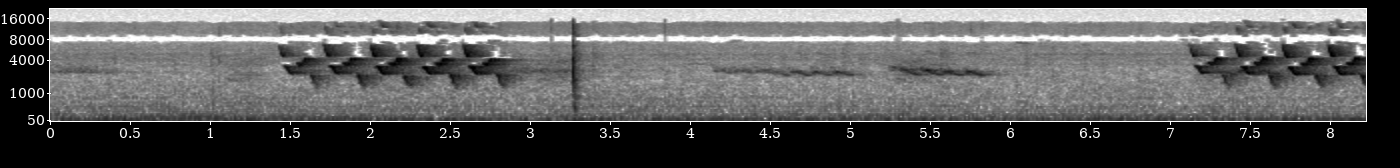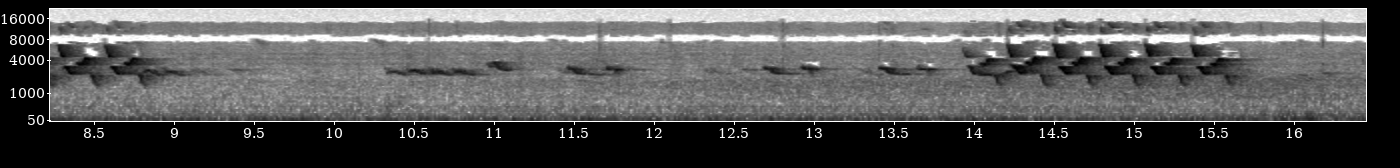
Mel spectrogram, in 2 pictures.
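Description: A songbird singing: three short phrases of about six quick repeated notes, spaced several seconds apart, with softer single chirps in between. A single sharp click comes about three seconds in, over a steady low rumble.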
